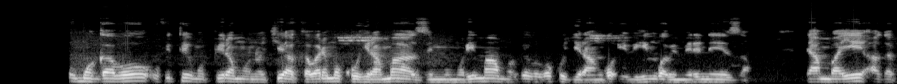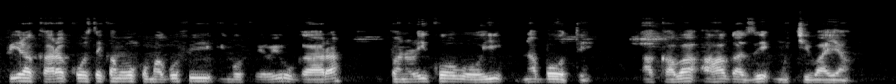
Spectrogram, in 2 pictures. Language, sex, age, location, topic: Kinyarwanda, female, 18-24, Nyagatare, agriculture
